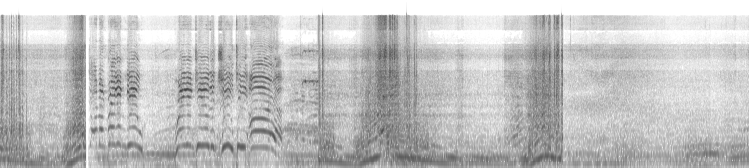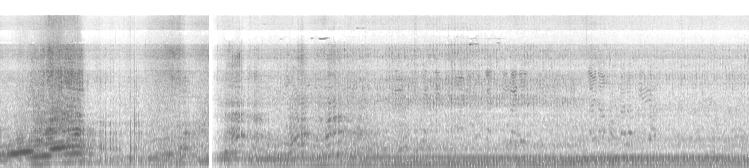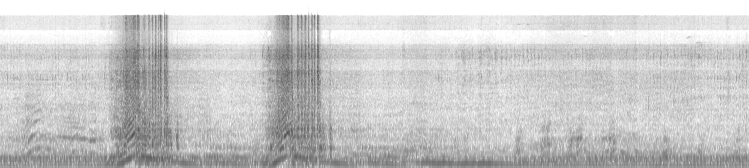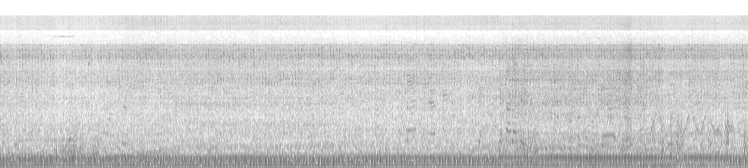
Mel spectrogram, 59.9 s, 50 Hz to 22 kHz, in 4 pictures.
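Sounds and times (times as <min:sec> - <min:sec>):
car engine idling: 0:00.0 - 0:59.9
car engine revving: 0:00.0 - 0:59.9.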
